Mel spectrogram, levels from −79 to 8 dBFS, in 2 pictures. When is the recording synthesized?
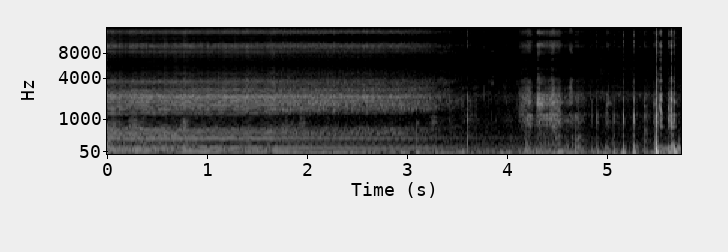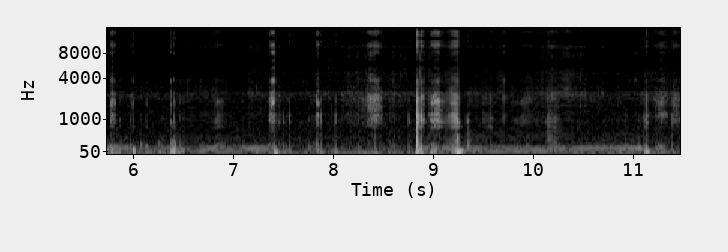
0.0-1.7 (vocoder, BigVGAN v2); 6.5-7.2; 9.1-10.4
